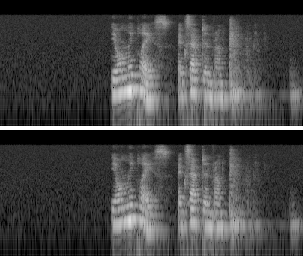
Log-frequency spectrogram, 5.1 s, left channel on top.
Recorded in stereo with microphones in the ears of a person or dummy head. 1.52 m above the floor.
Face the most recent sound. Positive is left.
turn(degrees=30)  # may be behind; listen again after turning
